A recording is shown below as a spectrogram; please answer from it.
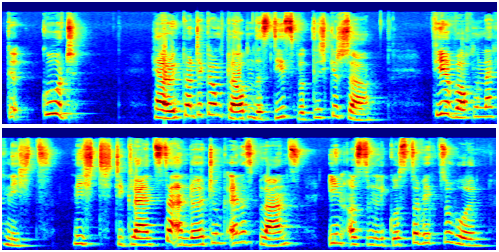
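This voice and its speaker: A woman narrating an audiobook with clear, even storytelling. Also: a little high, normal speed. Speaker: audiobook reader.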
